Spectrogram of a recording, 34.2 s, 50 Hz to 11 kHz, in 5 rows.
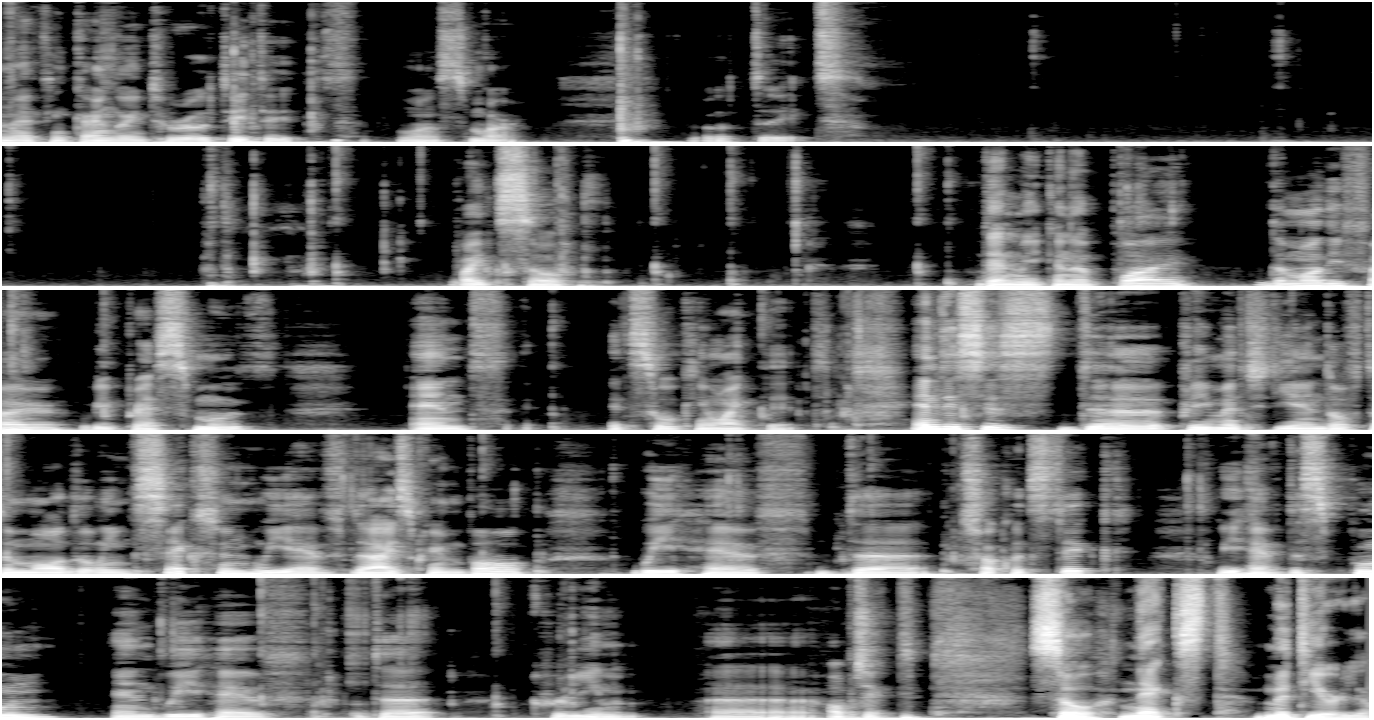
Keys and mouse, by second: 1.1 o, 3.1 r, 8.3 Tab, 12.4-15.5 drag, 15.5 middle click, 16.2-19.6 middle drag, 22.3-29.2 middle drag, 29.2 click.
